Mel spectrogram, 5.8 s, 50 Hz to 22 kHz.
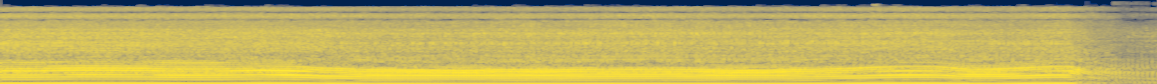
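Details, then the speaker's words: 070 clone chainsaw, 42-inch bar, first use cutting white oak firewood: hard buzz whose pitch sags and recovers twice mid-cut instead of holding revs; bogging under load; owner suspects carburetor tuning he can't get right. "I cannot get that carburetor on the 070 figured out no matter what I what I do uh the saw just wants to bog I can't seem to get it up to the RPMs that I want it"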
